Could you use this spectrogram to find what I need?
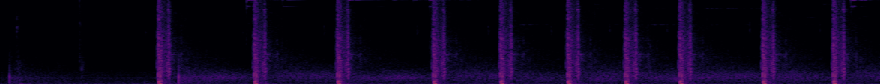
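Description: An assault rifle fires rapid single shots in a video game.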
